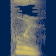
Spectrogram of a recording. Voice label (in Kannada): "ಪುಳ", Kannada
